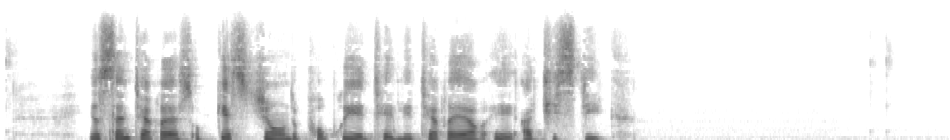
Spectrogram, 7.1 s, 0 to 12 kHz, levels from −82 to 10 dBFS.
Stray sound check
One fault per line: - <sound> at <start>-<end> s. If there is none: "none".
none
